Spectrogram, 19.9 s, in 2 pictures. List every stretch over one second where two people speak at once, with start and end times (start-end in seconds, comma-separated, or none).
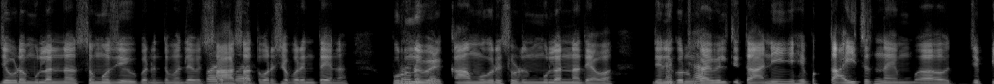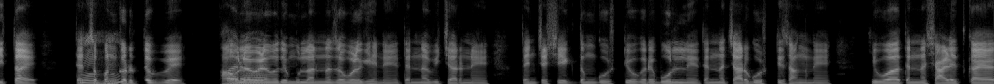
none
